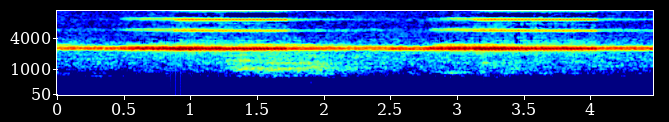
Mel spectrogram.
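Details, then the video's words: A steady high-pitched cricket trill on a summer night. It swells, dips briefly, then rises again as more insects join the continuous chorus. "Crickets Summer Night"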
